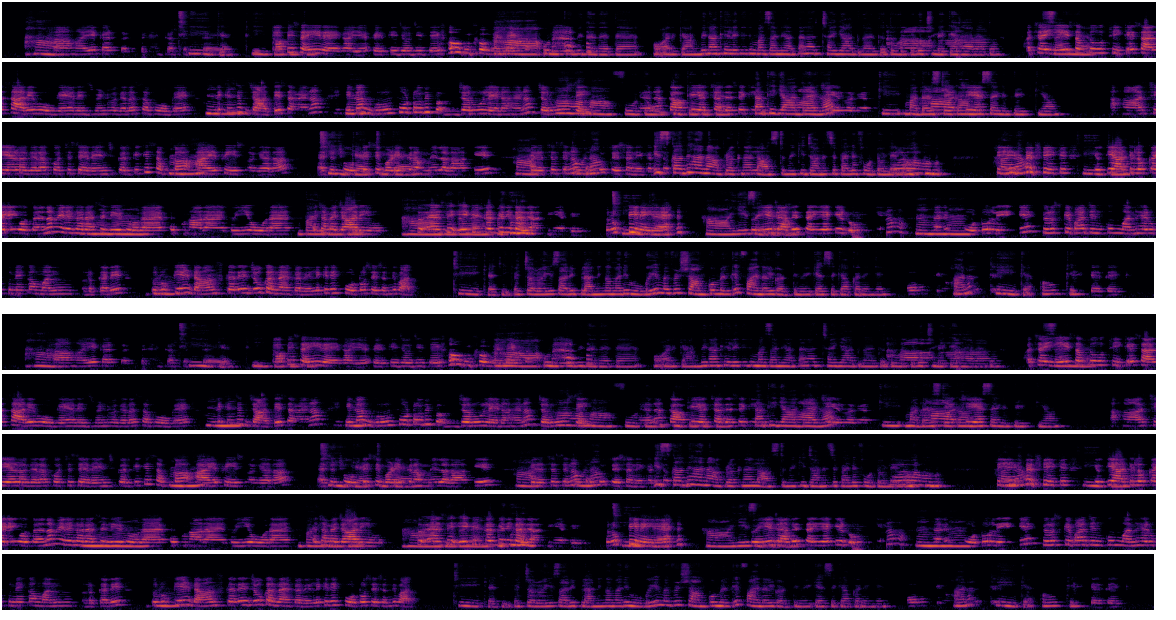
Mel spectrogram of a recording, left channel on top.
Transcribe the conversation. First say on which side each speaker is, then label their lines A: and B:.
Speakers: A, on the left; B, on the left.
A: हाँ
B: हाँ हाँ ये कर सकते हैं कर सकते
A: ठीक
B: हैं
A: है
B: ये
A: ठीक
B: काफी
A: है ठीक
B: सही
A: है
B: रहेगा ये फिर कि जो जीतेगा <laughs> उनको मिलेगा
A: हाँ उनको
B: <laughs>
A: भी दे देते हैं और क्या बिना खेले क्योंकि मजा नहीं आता ना अच्छा यादगार के तौर
B: हाँ
A: पे कुछ लेके
B: हाँ
A: जा
B: हाँ
A: रहे हैं तो
B: अच्छा ये
A: सही
B: सब
A: है
B: तो ठीक है सारे सारे हो गए अरेंजमेंट वगैरह सब हो गए
A: हम्म
B: लेकिन
A: हम्म
B: जब जाते समय ना
A: हम्म
B: एक आध ग्रुप फोटो भी प- जरूर लेना है ना जरूर
A: हाँ
B: से
A: हाँ हाँ फोटो
B: है ना
A: ठीक
B: काफी
A: है ठीक
B: अच्छा
A: है
B: जैसे कि
A: ताकि
B: इस
A: याद
B: हाँ
A: रहेगा
B: चेयर वगैरह
A: कि मदर्स
B: हाँ
A: डे
B: चेयर
A: का हमने सेलिब्रेट किया
B: हाँ चेयर वगैरह को अच्छे से अरेंज करके कि सबका
A: हम्म हम्म
B: आए फेस वगैरह
A: ठीक
B: ऐसे छोटे
A: है
B: से
A: ठीक
B: बड़े
A: है
B: क्रम में लगा के
A: हाँ
B: फिर अच्छे से ना
A: तो
B: फोटो
A: ना
B: सेशन एक अच्छा
A: इसका
B: सा
A: ध्यान आप रखना लास्ट में कि जाने से पहले फोटो ले
B: हाँ,
A: लो
B: हाँ,
A: <laughs>
B: हाँ। ठीक
A: है ना
B: है ठीक है क्योंकि
A: ठीक है
B: आंटी लोग का यही होता है ना मेरे घर
A: हम्म
B: ऐसे
A: हम्म
B: लेट
A: हम्म
B: हो रहा है फोन आ रहा है तो ये हो रहा है
A: बाई
B: अच्छा मैं
A: बाई
B: जा
A: बाई
B: रही हूँ
A: हाँ
B: तो ऐसे
A: ये तो
B: एक
A: है
B: एक करके
A: <laughs>
B: निकल जाती है फिर रुकती
A: ठीक
B: नहीं
A: है
B: है <laughs>
A: हाँ ये सही
B: तो ये
A: रहेगा
B: ज्यादा सही है कि रुक के ना
A: हम्म
B: पहले
A: हम्म हम्म
B: फोटो लेके फिर उसके बाद जिनको मन है रुकने का मन र- करे तो
A: हम्म
B: रुके डांस करें जो करना है करें लेकिन एक फोटो सेशन के बाद
A: ठीक है ठीक है चलो ये सारी प्लानिंग हमारी हो गई है मैं फिर शाम को मिलके फाइनल करती हूँ ये कैसे क्या करेंगे
B: Okay okay
A: है ना
B: okay
A: ठीक है ओके
B: ठीक है ठीक है।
